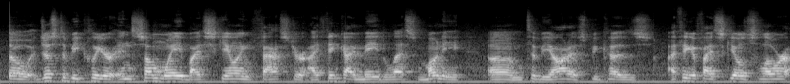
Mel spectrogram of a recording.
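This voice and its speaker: A young man with a blocked, stuffy nose talks straight to the camera in a quick, loose way full of fillers. His voice sits mid-range and carries the echo of a small bare room. A faint hum runs underneath. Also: medium pitch, a bit bright. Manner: fast, loose, filler-heavy talk. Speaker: e-commerce YouTuber. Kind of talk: casual to-camera update.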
